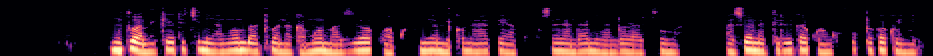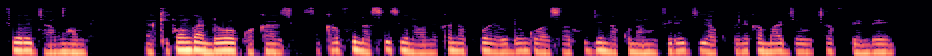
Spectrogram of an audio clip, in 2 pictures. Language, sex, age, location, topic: Swahili, male, 25-35, Kisumu, agriculture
